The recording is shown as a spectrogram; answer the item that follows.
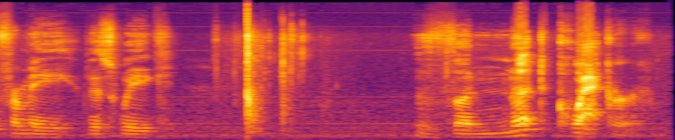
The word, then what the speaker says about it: Nutquacker: me this week the nut quacker i promise you i'm not mispronouncing that the nut quacker was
